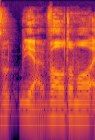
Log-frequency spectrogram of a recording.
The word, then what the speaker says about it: Voldemort: Because, Voldemort is bold and it rhymes with bold, vold.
